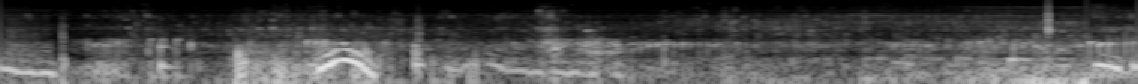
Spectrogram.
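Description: Air bubbles gurgle and rush upward underwater from a diver's regulator.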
